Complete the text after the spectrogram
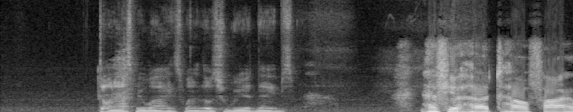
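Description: A man speaks with animation through a headset microphone, heard as over an online call.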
